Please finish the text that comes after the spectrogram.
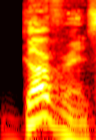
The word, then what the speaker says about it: governance: Like what exactly is governance? Is that just governments and like? No, governance. Governance. Like, governance. I'm trying to emphasize the second syllable.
